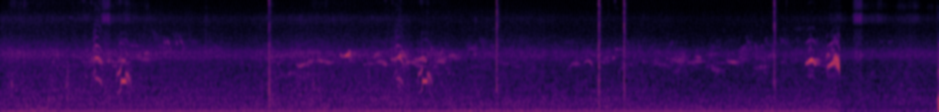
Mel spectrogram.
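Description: Short bird calls, rising and falling, come in several scattered groups over a faint steady outdoor hiss. A few sharp clicks are heard in between.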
